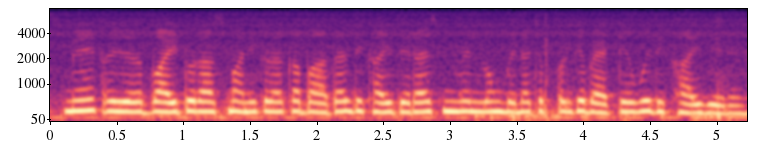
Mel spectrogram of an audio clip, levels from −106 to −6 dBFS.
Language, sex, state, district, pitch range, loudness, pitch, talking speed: Hindi, female, Bihar, Purnia, 255-270 Hz, -13 LUFS, 260 Hz, 250 wpm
